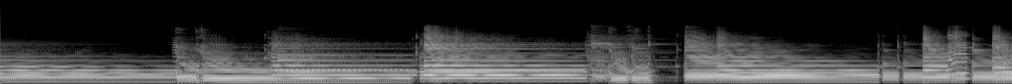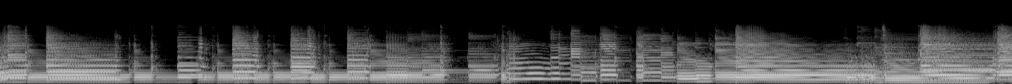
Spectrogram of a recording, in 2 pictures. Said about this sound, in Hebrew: אבל הגיטרה עצמה, לא שינינו שום דבר במגבר. הגיטרה עצמה, אנחנו, אה, אתם שומעים אותה עכשיו על הברידג' פיקאפ אה, שלה.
